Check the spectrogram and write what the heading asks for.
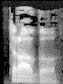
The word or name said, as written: Trogo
